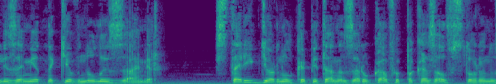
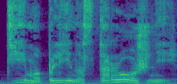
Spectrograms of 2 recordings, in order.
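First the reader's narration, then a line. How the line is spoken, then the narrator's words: Hiss. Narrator (Russian): прошипел Анатолий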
